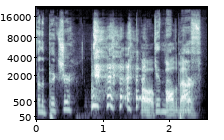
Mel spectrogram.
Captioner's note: laughs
